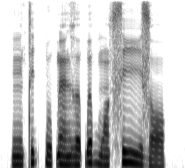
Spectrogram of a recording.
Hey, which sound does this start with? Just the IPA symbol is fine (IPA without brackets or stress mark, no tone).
ĩ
